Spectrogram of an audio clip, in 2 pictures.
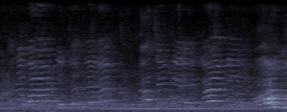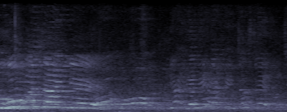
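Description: Children speaking lines into microphones in a large hall, one voice after another, with a louder, more animated voice from about four seconds in.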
